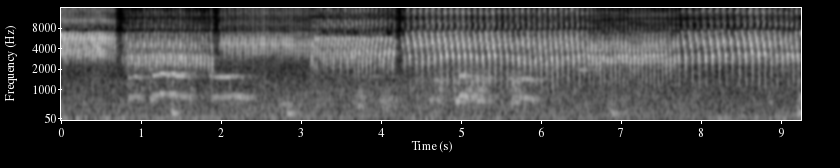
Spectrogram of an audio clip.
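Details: Canary singing a long rolling song, played to train young canaries; high continuous trills broken by brief gaps, shifting into a very fast pulsed roll, with faint lower whistled notes beneath.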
